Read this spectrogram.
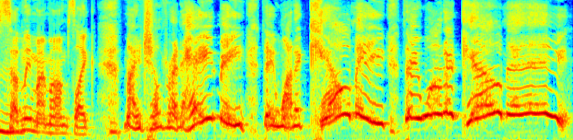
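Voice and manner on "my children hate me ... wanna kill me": high wailing shriek, building and stretching out; mother's hysterical scream. Retold or imitated. Teller acting out mother accusing children before police, hysterical scream. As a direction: imitate a mother crying out as a victim, climbing to a piercing scream. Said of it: "She's screaming the whole time".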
